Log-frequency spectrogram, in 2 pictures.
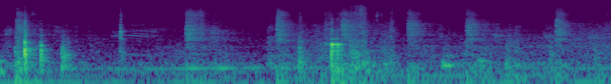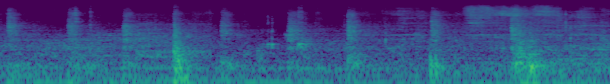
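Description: Light handling of a clear acrylic display case and a stack of trading cards: soft rustles with a few sharp plastic clicks and knocks spread through.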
